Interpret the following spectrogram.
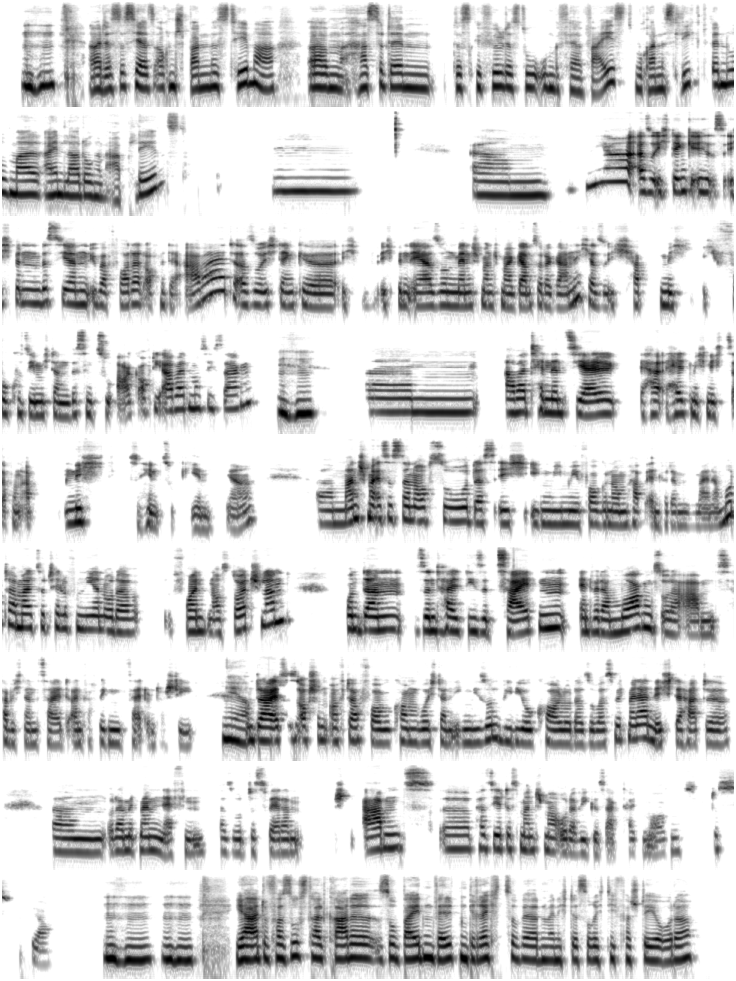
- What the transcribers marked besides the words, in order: drawn out: "Hm"
- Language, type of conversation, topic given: German, advice, Wie kann ich durch Routinen Heimweh bewältigen und mich am neuen Ort schnell heimisch fühlen?
- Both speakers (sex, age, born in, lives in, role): female, 35-39, Germany, Germany, advisor; female, 35-39, Germany, United States, user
